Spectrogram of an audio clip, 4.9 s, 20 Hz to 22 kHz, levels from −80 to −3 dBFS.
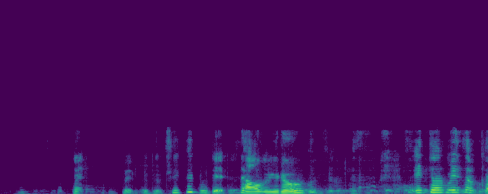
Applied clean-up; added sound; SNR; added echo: neural mask model DeepFilterNet 3.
